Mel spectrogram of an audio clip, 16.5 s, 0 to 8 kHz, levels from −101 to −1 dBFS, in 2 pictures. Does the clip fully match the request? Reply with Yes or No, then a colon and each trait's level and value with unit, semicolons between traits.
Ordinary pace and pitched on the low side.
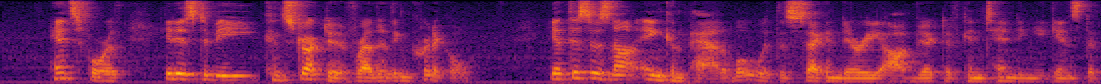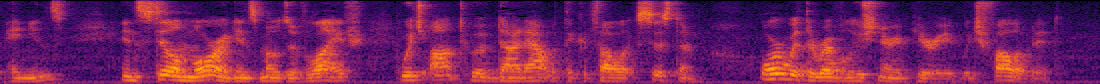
Yes: average, 170 wpm; low, 120 Hz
